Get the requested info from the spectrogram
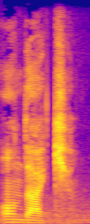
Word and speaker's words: Andac: It's Richard Andac. – Can you spell that, please? – A-N-D-A-C. – So that's A-N-D-A-C.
